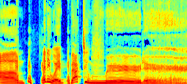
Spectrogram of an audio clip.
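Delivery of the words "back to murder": eerie acted crime-documentary narration. Returning to the murder topic after a tangent: Dateline narrator impression. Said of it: "did I sound like the dude from Dateline?".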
